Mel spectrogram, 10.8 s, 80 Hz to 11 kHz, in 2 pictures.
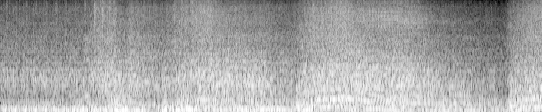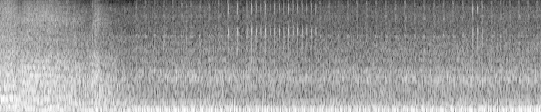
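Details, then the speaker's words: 5.0 turbo V8-swapped Ford Ranger after burnout and road-course runs: lumpy idle with an uneven thump breaking the beat, apparently running on about 7 cylinders. A misfire is suspected; spark is confirmed at the plug and a compression test is planned. "Maybe it's this one. I think it's running about 7 cylinders right now. Here, you want to turn it off for me? I think we got a 7-cylinder Ranger."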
